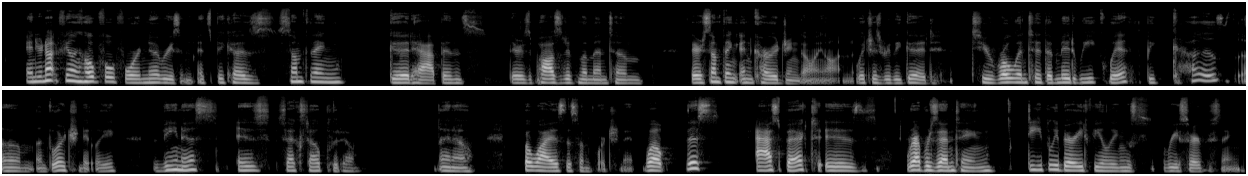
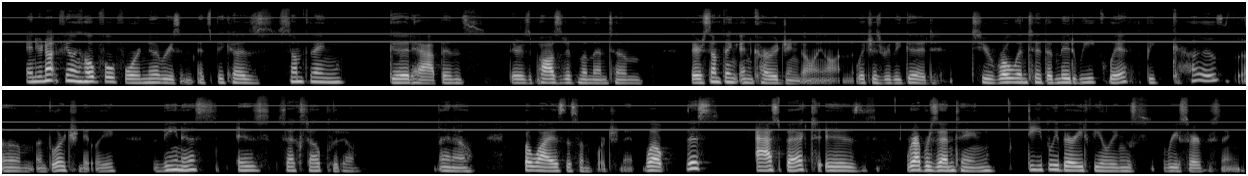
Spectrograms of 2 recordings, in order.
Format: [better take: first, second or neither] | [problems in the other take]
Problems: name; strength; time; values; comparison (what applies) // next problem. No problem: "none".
first | high-pitched whine; loud; throughout; 3 kHz, 9 dB below the speech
